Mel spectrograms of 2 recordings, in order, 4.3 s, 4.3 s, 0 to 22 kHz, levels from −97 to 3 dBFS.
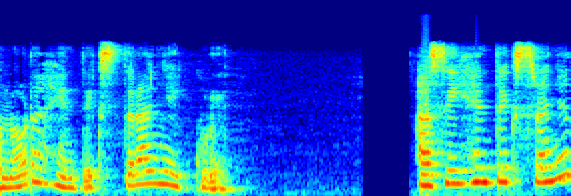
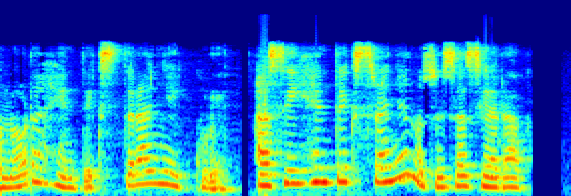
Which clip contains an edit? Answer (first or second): second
